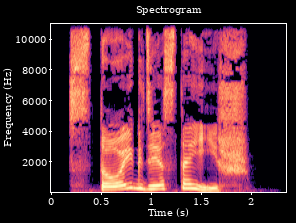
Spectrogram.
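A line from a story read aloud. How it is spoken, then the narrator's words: Through clenched teeth. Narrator (Russian): процедила кузина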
